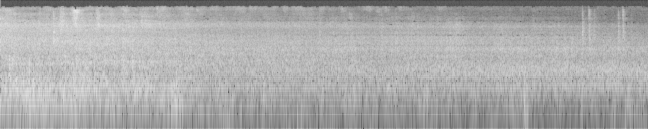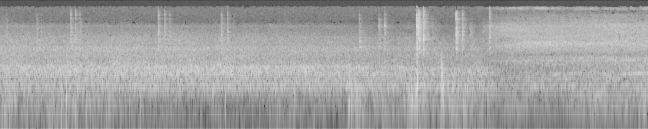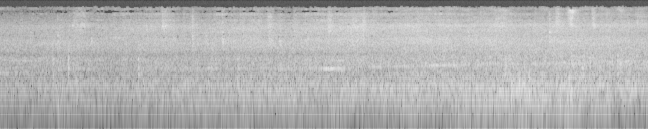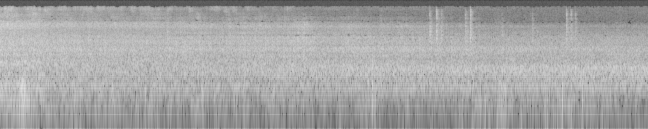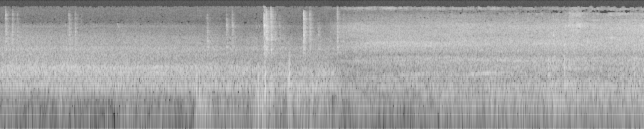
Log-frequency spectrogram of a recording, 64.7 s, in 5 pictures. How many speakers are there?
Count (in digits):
0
